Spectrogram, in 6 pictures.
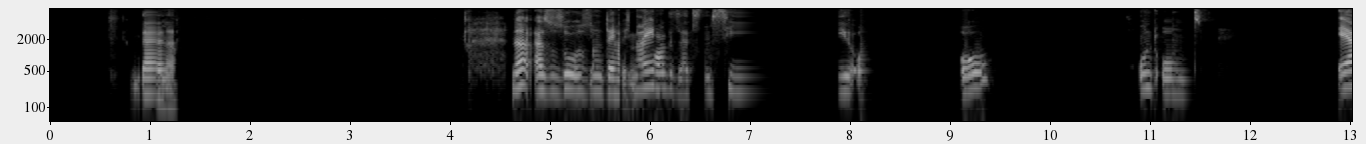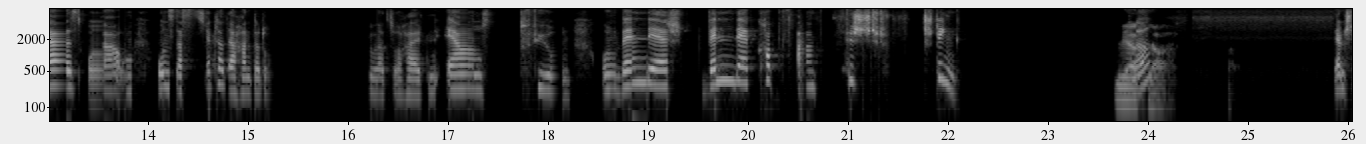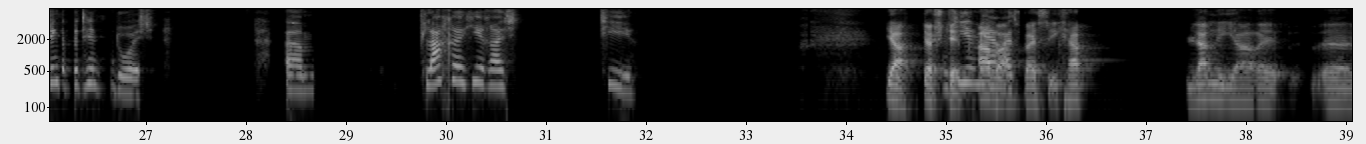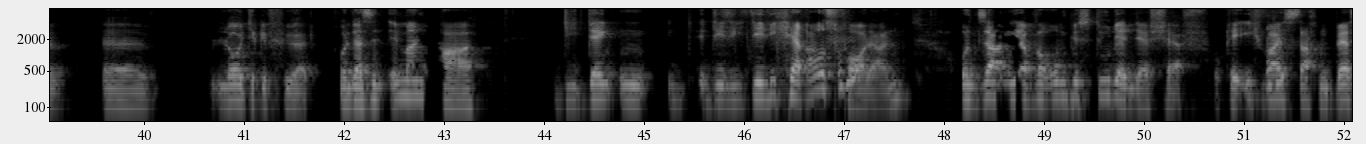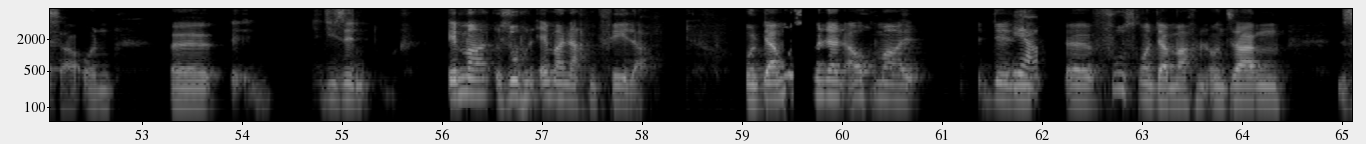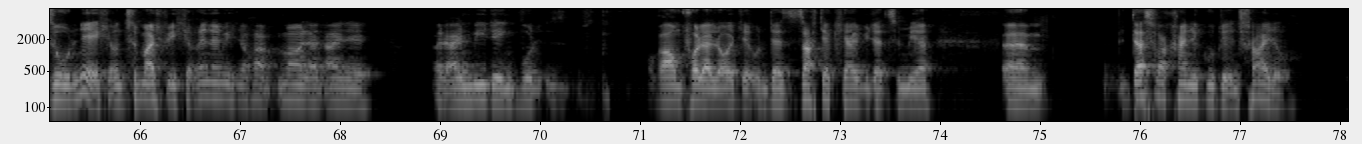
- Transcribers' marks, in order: other background noise; unintelligible speech; distorted speech; unintelligible speech; in English: "Meeting"; static
- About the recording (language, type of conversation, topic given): German, unstructured, Was motiviert dich bei der Arbeit am meisten?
